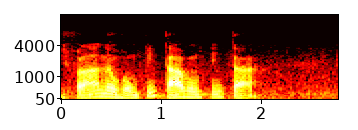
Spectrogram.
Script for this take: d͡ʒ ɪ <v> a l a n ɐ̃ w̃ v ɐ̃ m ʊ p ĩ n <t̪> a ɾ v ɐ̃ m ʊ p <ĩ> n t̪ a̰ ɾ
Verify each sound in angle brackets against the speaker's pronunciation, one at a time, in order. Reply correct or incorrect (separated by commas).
incorrect, correct, correct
